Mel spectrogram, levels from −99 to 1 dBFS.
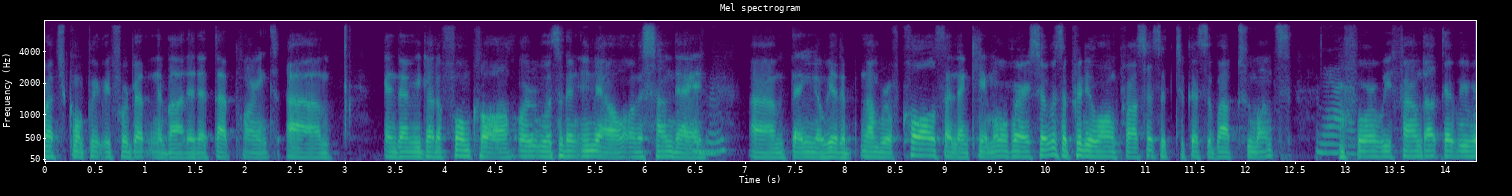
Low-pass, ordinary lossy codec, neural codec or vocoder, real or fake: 7.2 kHz; Opus, 24 kbps; codec, 44.1 kHz, 2.6 kbps, SNAC; fake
